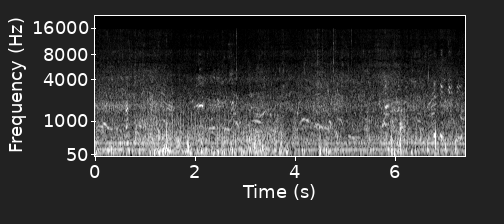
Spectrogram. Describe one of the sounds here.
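A crowd of people chatters and calls out on an open beach.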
